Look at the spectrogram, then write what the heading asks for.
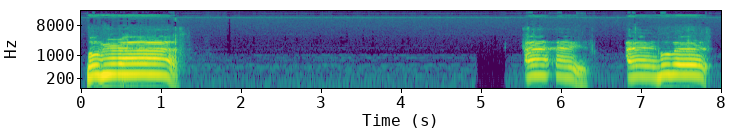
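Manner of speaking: high-pitched impatient yell, drawn out. A narrator's reading. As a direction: holler from the back of the line. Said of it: "starts yelling at".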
